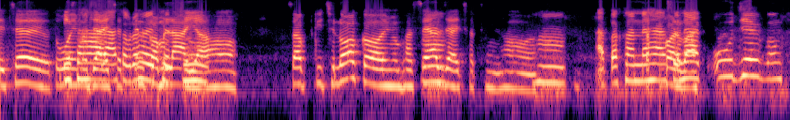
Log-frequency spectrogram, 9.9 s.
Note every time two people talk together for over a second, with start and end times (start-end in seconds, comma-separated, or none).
0.8-2.6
